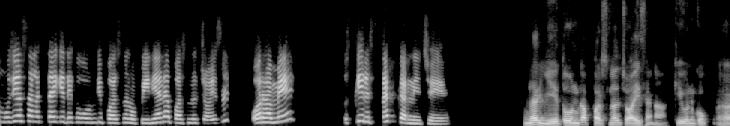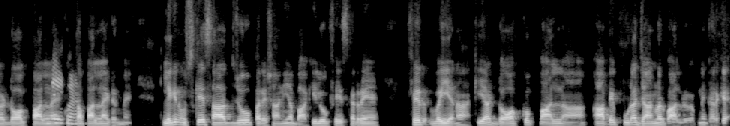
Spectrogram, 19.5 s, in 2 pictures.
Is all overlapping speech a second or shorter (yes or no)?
yes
